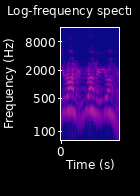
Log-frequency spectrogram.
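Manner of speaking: put-on panicked yelling. Recounting how a man in a courtroom shouted to the judge: retelling a panicked yell. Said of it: "he started yelling".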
